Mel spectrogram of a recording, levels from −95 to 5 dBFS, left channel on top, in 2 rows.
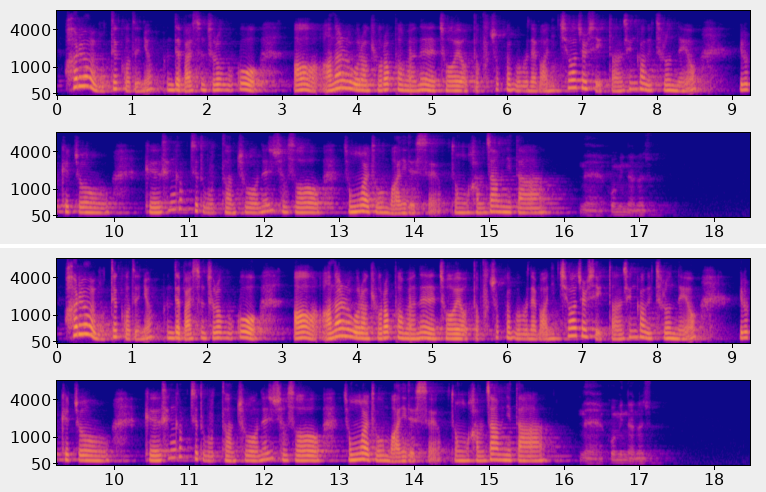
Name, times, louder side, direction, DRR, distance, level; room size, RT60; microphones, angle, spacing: voice 1, 0.1-8.8 9.1-15.8, right 2 dB, 35° right, 13 dB, 1.3 m, -28 dB
voice 2, 16.2-17.2, right 2 dB, 75° right, 11 dB, 1.8 m, -45 dB
24.5 x 19.5 x 9.7 m, 0.81 s
head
